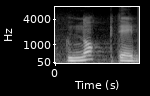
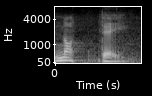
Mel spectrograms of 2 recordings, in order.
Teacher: But in the Eastern Romance, nocte becomes notte. So the KT assimilate. You get two T's out of it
